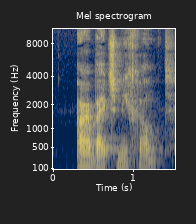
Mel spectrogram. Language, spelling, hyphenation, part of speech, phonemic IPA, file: Dutch, arbeidsmigrant, ar‧beids‧mi‧grant, noun, /ˈɑr.bɛi̯ts.miˌɣrɑnt/, Nl-arbeidsmigrant.ogg
- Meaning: labour migrant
